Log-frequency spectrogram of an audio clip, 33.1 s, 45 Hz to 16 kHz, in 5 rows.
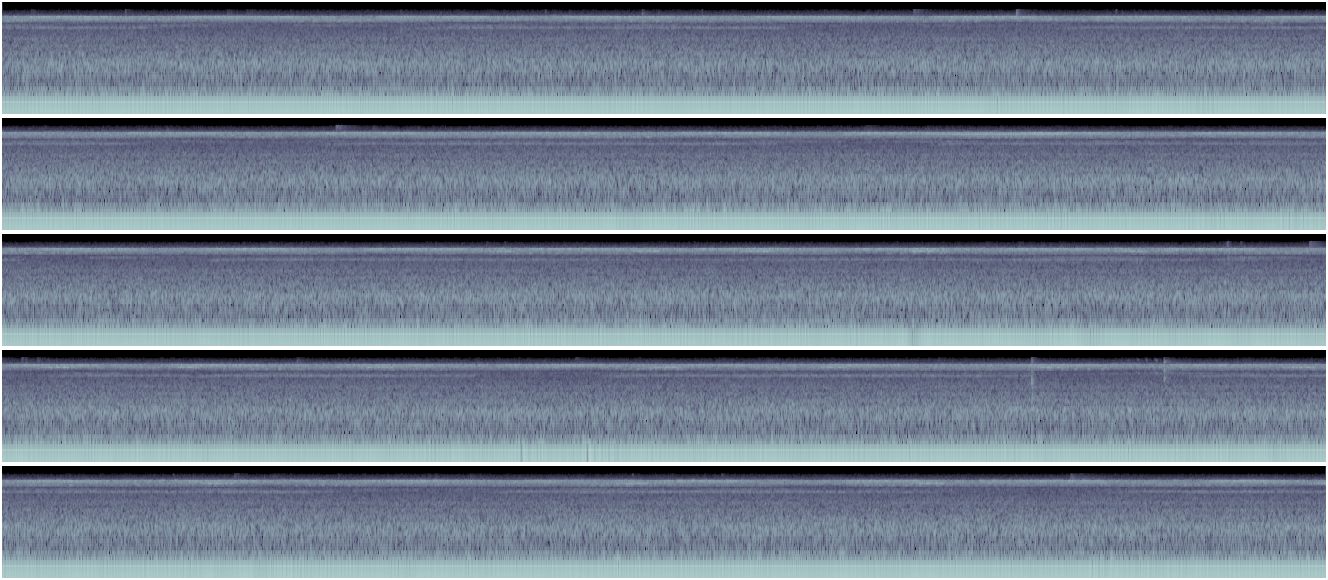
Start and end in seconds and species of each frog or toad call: none
~7pm

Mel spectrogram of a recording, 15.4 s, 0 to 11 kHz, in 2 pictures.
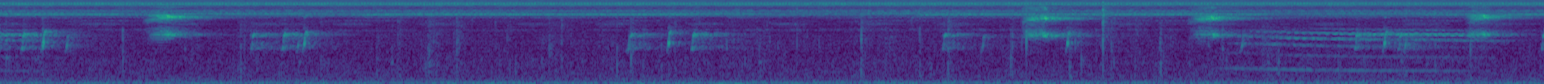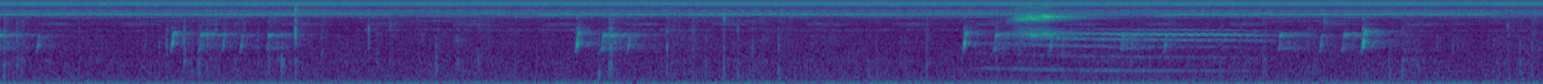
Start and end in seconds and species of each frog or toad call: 0.0	0.7	Physalaemus albonotatus
0.0	15.4	Leptodactylus podicipinus
0.7	1.4	Dendropsophus minutus
5.0	7.7	Dendropsophus minutus
6.2	7.7	Physalaemus albonotatus
12.3	14.3	Physalaemus albonotatus
12.5	13.3	Dendropsophus minutus
1:30am

